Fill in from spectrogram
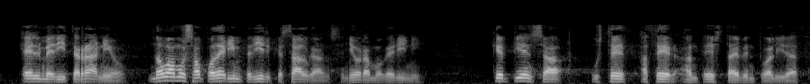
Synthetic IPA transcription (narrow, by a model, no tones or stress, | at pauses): elme̞ðit̪e̞raneo | noβamosapo̞ð̞eɾimpe̞ðiɾke̞salɣanseɲoɾamoɣ̞eɾini | kepjensa | ust̪eðaθeɾant̪eest̪aeβ̞e̞nt̪walið̞að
